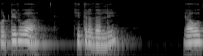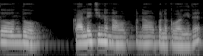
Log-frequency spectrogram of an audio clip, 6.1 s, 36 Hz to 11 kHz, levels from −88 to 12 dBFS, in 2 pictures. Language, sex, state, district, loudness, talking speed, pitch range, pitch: Kannada, male, Karnataka, Mysore, -27 LUFS, 80 wpm, 130-150 Hz, 135 Hz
